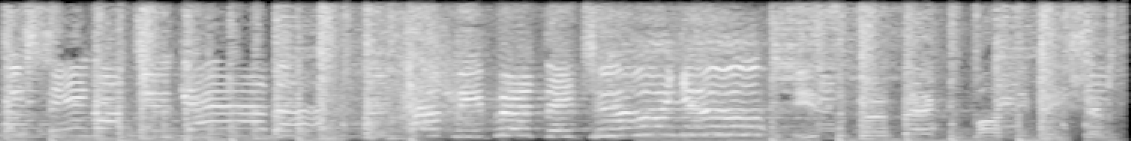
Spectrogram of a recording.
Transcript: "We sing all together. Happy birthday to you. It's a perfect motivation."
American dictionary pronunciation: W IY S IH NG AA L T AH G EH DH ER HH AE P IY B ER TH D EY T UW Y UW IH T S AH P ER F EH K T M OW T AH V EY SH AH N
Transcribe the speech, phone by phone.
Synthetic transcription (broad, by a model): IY S IH NG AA N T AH G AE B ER HH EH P IY B ER TH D EY T UW Y UW IH T S AH P ER F EH K T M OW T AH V EY SH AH N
